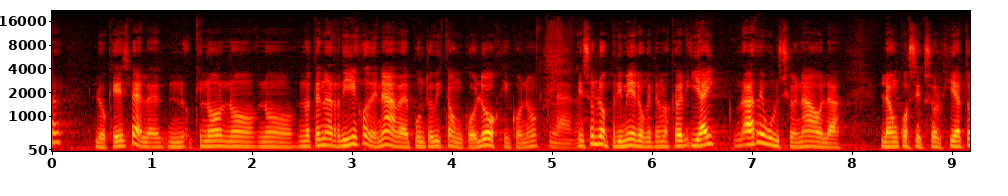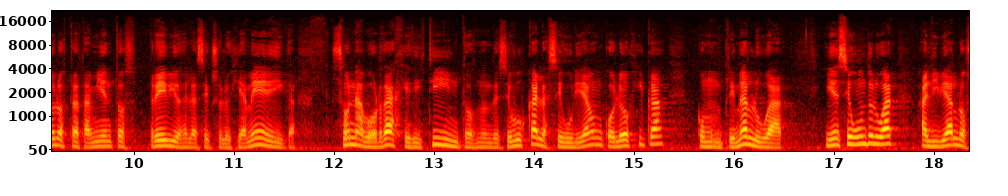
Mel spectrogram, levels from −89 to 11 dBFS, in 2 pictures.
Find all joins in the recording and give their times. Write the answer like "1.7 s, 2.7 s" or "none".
1.5 s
